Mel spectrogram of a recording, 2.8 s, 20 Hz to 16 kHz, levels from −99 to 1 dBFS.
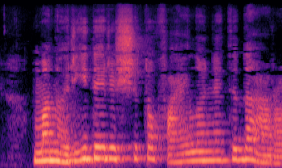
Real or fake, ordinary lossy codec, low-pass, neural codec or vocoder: real; AAC, 48 kbps; 14.4 kHz; none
